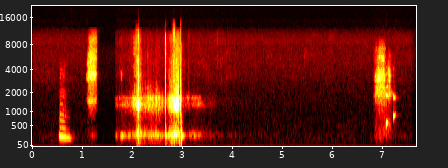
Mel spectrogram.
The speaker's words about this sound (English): My cat is snoring.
